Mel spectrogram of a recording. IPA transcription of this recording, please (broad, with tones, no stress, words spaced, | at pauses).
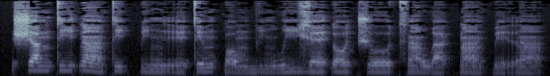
ʃa˦mti˦ ɗã˦˨ti˦k͡pi˨ŋ rɪ˨tɪ˦mk͡pɔ˨m bi˨ŋwi˦ ɣɛ˦ɗɔ˦ t͡ʃoː˦ t͡sã˦wa˨ k͡pã˦˨k͡pɪ˨rã˨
